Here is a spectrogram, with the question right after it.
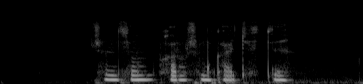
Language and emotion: Russian, neutral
